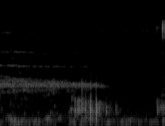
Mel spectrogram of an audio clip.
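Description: Near silence: faint room tone with a few soft clicks about a second in.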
